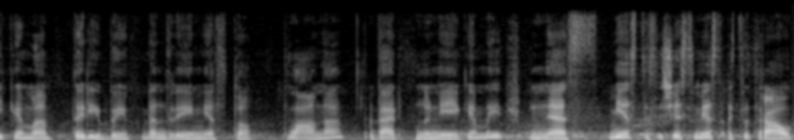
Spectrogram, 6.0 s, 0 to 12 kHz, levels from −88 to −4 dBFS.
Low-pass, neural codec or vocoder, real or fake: 10.8 kHz; codec, 44.1 kHz, 7.8 kbps, Pupu-Codec; fake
